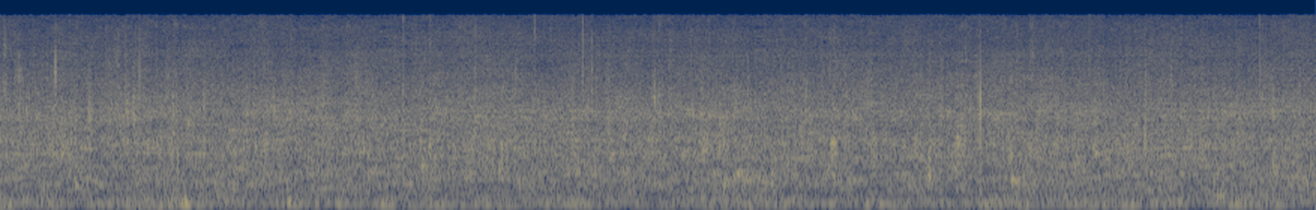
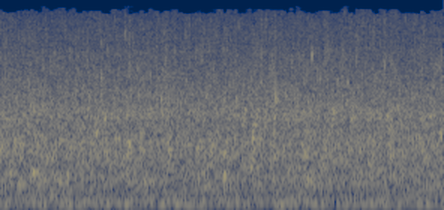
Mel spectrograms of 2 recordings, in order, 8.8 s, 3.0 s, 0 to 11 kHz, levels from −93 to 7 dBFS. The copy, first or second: first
